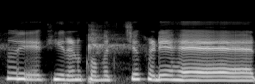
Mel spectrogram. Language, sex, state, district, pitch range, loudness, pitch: Marwari, female, Rajasthan, Nagaur, 190-230 Hz, -12 LUFS, 215 Hz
